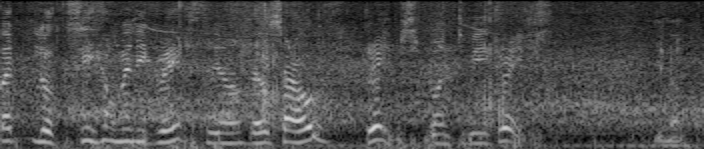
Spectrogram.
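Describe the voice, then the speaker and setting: A woman speaks with long, frequent pauses amid noticeable background noise and audible room echo. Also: moderate pace. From Argentina. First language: Spanish. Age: 80s+. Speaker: vineyard owner. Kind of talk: casual interview.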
